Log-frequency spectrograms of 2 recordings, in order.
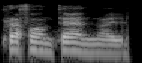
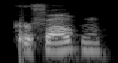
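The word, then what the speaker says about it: Préfontaine: and it's nice to hear my family name pronounced prefontaine often in saskatchewan i get her fountain or prefontaine so always nice to hear it the way it's supposed to be said so mercy um i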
